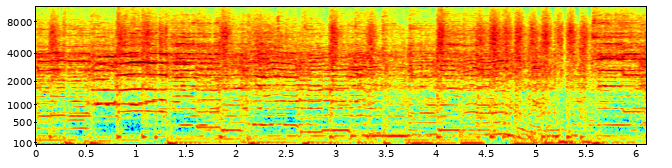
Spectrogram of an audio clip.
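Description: Rock band playing an instrumental passage with no singing: electric guitar over bass guitar and drums keeping a steady beat.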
